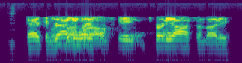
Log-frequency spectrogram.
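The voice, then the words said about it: Put-on radio announcer voice. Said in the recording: “I got my radio voice going.”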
